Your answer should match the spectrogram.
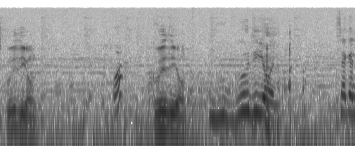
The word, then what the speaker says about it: Gudjon: Gudjon. Gudjon. If you want to say it in Icelandic, it's Gudjon.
